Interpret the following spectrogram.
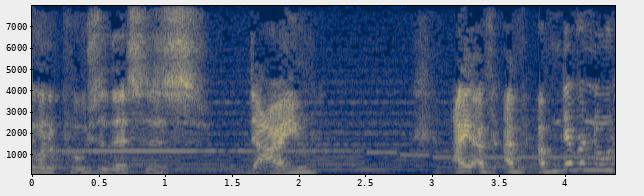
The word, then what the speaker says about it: Dyne: The only one opposed to this is Dine. I've never known how to pronounce that guy's name. The way I pronounced it was it's similar to the way Cyberdyne Systems Model 101 from the Terminator.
